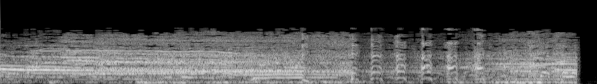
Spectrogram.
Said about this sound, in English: Have you seen that video? Yeah, I have. It's hard to hear what he's saying and everybody's just screaming no.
